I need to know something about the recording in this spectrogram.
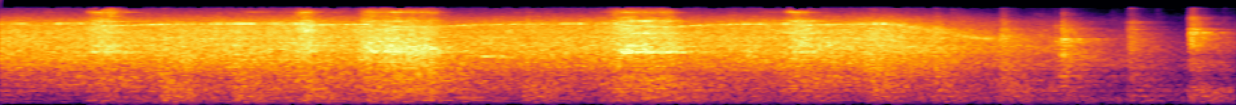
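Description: Steady machine noise, like an engine or motor running, that eases off a little near the end.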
